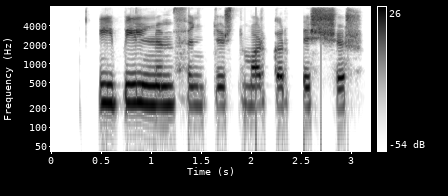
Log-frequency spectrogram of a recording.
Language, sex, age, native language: Icelandic, female, 8, Icelandic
